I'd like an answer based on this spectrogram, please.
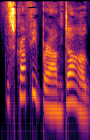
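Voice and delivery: plain reading voice

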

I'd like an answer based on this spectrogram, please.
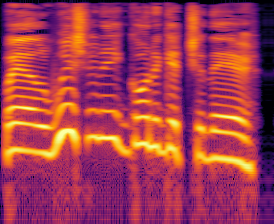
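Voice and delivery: high-pitched, brusque grandma; interrupting. A narrator's reading. Grandma interrupting boy's wishing, brusque. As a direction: cut in on the daydream. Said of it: "she interrupted him".

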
